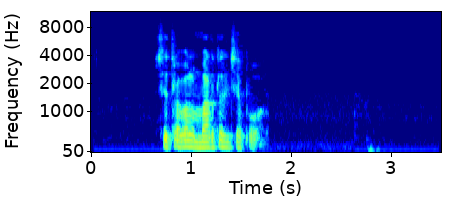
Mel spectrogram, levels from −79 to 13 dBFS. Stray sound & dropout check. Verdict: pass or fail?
pass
